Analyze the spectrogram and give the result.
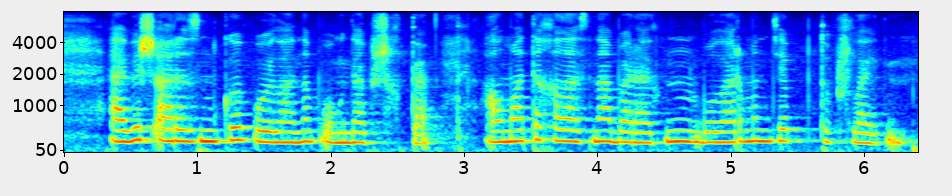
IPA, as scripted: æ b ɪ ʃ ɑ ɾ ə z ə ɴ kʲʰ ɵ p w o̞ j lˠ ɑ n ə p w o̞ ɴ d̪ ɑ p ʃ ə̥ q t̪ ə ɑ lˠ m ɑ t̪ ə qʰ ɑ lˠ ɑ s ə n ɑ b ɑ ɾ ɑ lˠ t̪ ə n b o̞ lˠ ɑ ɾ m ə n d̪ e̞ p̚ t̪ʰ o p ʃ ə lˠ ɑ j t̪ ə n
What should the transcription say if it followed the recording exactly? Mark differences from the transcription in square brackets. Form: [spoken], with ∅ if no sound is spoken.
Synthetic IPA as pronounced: æ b ɪ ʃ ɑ ɾ ə z ə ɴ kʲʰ ɵ p w o̞ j lˠ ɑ n ə p w o̞ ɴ d̪ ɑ p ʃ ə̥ q t̪ ə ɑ lˠ m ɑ t̪ ə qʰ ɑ lˠ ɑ s ə n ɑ b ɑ ɾ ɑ [∅] t̪ ə n b o̞ lˠ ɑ ɾ m ə n d̪ e̞ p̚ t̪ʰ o p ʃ ə lˠ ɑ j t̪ ə n

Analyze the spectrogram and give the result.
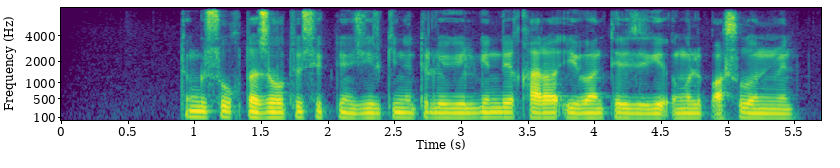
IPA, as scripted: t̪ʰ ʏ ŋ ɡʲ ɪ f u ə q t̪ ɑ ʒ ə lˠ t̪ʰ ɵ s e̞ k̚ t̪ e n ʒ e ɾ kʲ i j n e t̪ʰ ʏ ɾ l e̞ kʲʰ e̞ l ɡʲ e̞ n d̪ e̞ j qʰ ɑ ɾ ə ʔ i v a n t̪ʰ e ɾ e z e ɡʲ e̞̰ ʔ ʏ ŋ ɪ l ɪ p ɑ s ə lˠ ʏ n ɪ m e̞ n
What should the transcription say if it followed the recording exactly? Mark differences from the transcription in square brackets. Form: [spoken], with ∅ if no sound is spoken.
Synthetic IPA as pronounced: t̪ʰ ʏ ŋ ɡʲ ɪ [s] u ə q t̪ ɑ ʒ ə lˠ t̪ʰ ɵ s e̞ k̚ t̪ e n ʒ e ɾ kʲ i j n e t̪ʰ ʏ ɾ l e̞ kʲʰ e̞ l ɡʲ e̞ n d̪ e̞ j qʰ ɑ ɾ [ɑ] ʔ i v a n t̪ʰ e ɾ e z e ɡʲ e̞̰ ʔ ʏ ŋ ɪ l ɪ p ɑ [ʃ] ə lˠ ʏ n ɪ m e̞ n

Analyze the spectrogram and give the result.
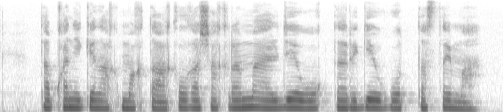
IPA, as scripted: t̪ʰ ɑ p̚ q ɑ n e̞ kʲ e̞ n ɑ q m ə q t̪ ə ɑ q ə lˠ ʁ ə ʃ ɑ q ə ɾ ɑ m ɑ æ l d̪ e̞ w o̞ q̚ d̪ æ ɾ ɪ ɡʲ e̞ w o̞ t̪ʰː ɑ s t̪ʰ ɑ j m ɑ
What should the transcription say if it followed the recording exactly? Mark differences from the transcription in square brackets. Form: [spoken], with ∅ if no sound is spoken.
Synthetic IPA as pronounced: t̪ʰ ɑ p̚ q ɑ n e̞ kʲ e̞ n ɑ q m [ɑ] q t̪ ə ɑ q ə lˠ ʁ [ɑ] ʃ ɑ q ə ɾ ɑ m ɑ æ l d̪ e̞ w o̞ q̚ d̪ æ ɾ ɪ ɡʲ e̞ w o̞ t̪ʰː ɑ s [t̪] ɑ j m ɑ

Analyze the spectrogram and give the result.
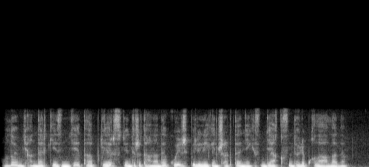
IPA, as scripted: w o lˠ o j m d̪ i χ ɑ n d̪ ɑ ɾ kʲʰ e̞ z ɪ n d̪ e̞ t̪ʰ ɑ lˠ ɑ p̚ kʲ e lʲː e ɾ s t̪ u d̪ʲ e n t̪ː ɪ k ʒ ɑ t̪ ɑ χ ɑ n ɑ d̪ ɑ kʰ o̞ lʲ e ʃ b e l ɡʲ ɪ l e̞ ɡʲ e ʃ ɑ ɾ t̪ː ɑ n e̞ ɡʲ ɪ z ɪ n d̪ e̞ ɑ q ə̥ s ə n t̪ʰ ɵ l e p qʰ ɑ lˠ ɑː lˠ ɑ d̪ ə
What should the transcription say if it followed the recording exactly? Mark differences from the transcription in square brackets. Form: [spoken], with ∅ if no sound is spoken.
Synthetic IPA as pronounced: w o lˠ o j m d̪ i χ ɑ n d̪ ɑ ɾ kʲʰ e̞ z ɪ n d̪ e̞ t̪ʰ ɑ lˠ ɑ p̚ kʲ e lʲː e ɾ s t̪ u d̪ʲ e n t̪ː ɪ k ʒ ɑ t̪ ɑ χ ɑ n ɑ d̪ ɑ kʰ o̞ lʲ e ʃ b e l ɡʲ ɪ l e̞ ɡʲ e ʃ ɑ ɾ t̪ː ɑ n e̞ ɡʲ ɪ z ɪ n d̪ e̞ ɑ q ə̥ s ə n t̪ʰ ɵ l e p qʰ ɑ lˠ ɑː lˠ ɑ d̪ ə

